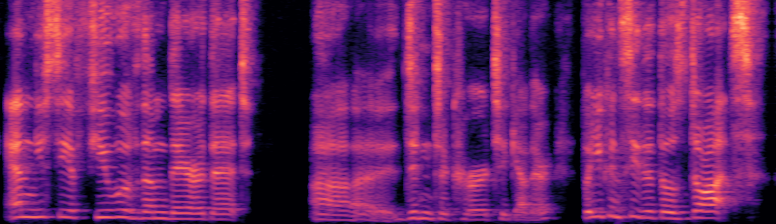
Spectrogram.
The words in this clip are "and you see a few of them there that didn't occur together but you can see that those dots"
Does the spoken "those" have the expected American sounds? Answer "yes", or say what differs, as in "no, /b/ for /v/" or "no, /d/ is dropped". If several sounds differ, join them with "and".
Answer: yes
